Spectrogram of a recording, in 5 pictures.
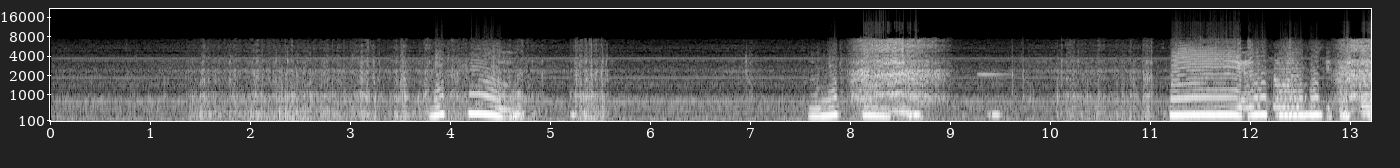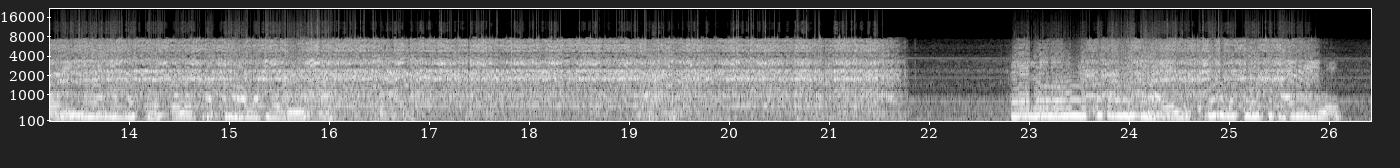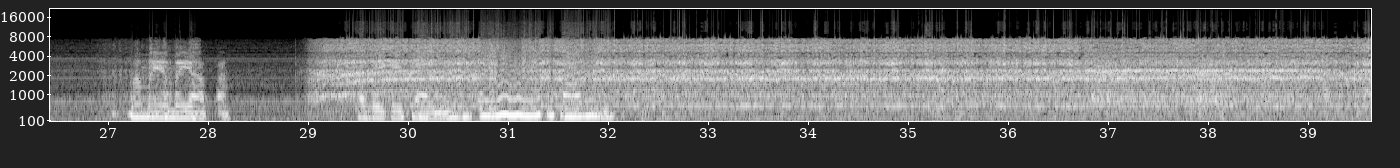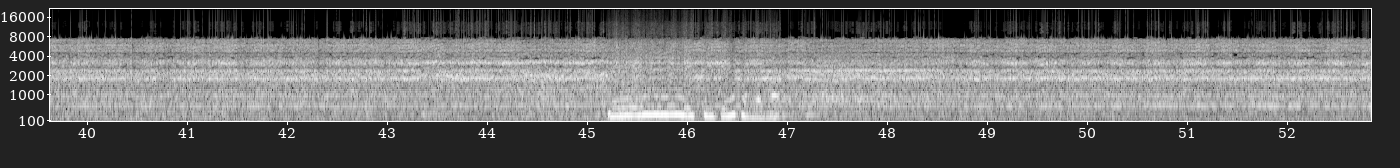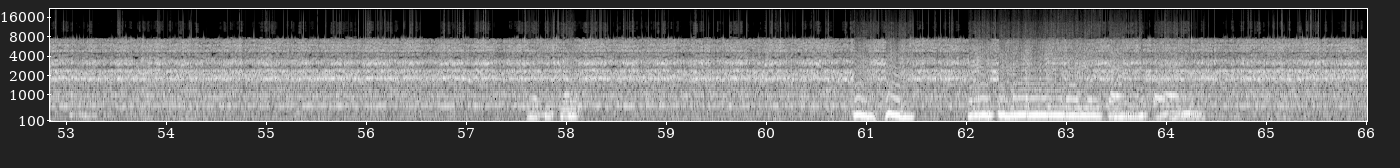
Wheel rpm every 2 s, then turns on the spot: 0, 20, 30, 0, 30, 20, 50, 160, 160, 160, 160, 10, 130, 30, 30, 160, 160, 160, 160, 160, 160, 160, 160, 160, 160, 160, 160, 160, 160, 160, 160, 160, 160.
2-6 8-12 26-28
